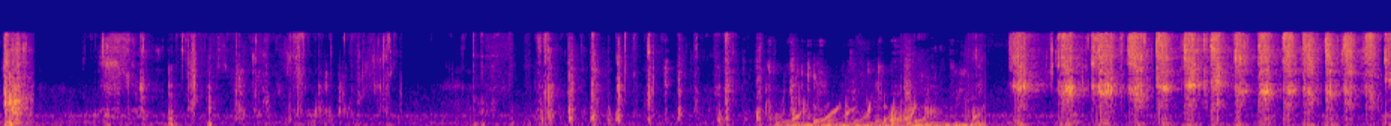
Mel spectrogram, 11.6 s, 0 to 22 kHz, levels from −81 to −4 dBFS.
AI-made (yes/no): no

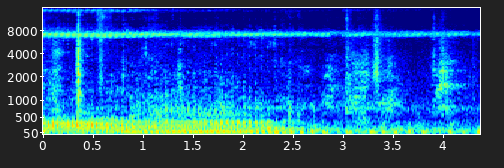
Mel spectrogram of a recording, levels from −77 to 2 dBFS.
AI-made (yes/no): no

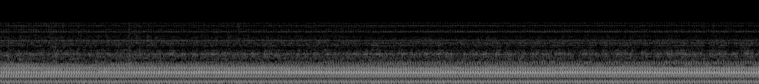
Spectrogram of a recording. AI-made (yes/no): no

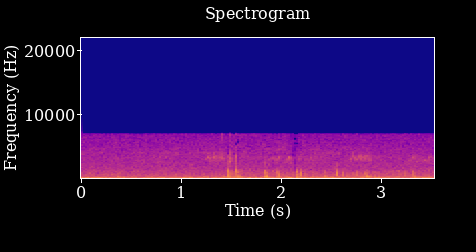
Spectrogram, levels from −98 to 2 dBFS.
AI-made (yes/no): yes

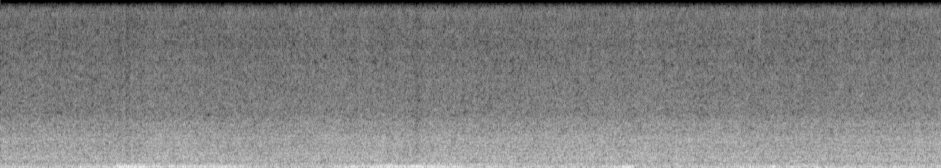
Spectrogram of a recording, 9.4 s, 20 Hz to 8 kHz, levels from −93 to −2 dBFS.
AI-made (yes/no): yes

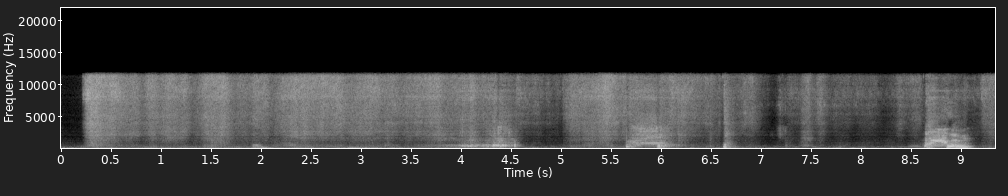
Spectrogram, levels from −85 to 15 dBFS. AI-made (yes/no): yes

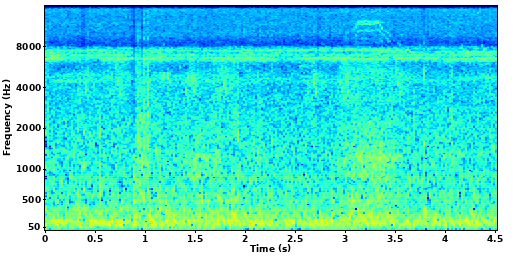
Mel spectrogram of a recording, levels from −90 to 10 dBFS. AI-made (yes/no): no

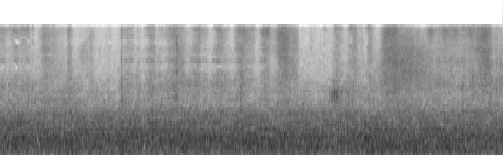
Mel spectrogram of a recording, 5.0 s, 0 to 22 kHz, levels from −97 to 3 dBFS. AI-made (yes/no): no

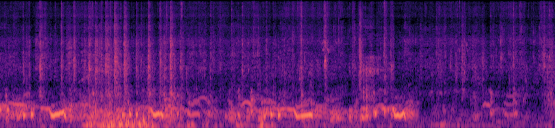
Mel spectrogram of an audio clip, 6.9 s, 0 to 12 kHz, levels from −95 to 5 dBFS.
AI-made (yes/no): no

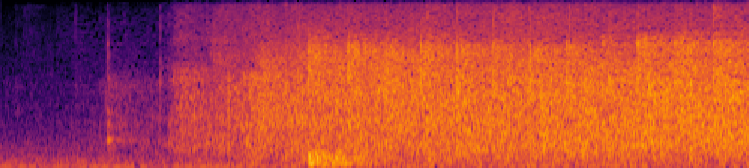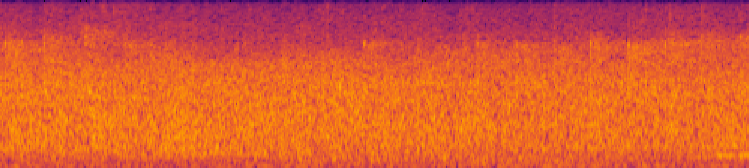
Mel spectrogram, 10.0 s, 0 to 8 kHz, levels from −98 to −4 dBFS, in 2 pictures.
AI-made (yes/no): no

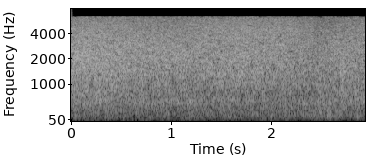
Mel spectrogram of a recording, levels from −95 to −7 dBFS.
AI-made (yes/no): no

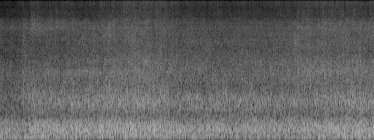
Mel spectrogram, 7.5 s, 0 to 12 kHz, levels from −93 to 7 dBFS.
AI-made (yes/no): yes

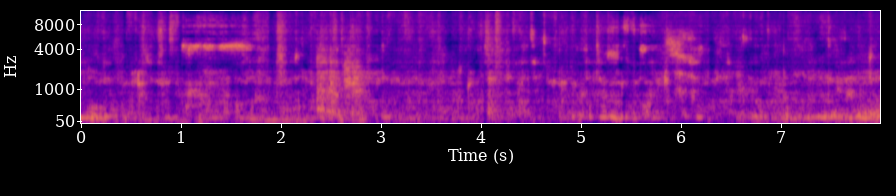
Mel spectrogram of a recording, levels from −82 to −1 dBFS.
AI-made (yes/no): yes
